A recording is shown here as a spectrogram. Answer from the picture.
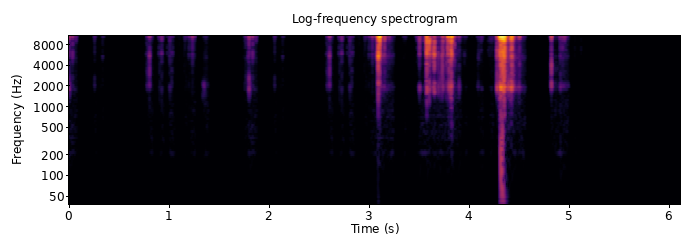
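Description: Eggshell clicking and crackling under fingers: scattered small clicks, a denser crunchy stretch about three seconds in, and one sharp crack, the loudest sound, a little over four seconds in, with the last ticks about five seconds in.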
